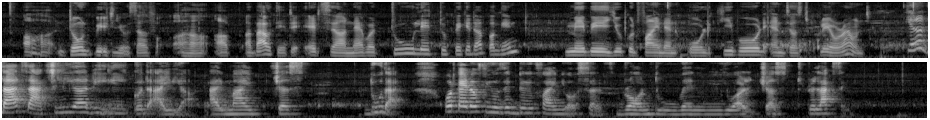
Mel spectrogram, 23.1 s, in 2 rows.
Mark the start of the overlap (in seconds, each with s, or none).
none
